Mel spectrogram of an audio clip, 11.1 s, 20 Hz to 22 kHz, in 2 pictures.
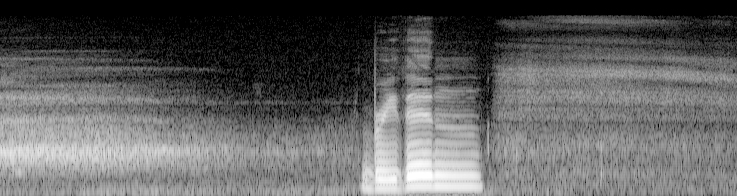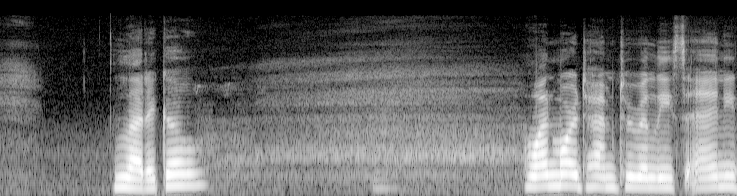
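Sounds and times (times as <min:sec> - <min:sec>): woman exhaling: 0:00.0 - 0:02.3, 0:07.2 - 0:09.6.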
